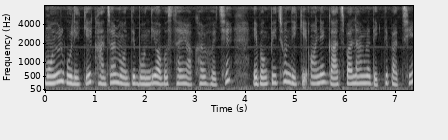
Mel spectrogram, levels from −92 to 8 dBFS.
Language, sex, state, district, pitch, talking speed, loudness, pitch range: Bengali, female, West Bengal, Kolkata, 245 Hz, 130 wpm, -21 LUFS, 230-270 Hz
